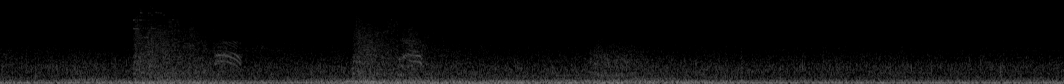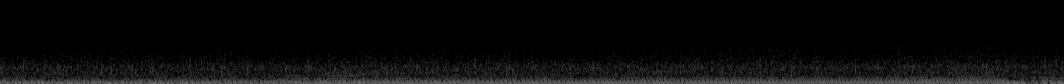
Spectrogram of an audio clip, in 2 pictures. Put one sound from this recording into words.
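A truck engine roars steadily.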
